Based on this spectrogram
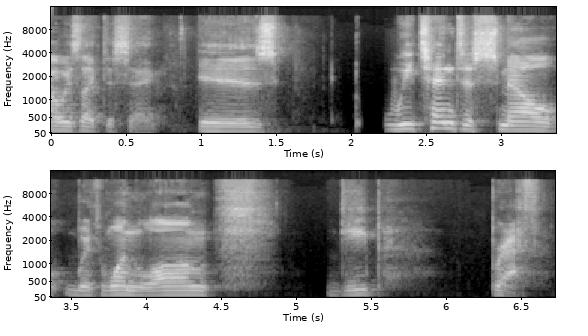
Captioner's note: sniffs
